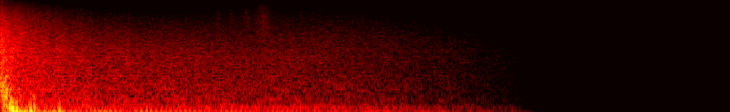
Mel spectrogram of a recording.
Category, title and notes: Sound effects > Electronic / Design
A custom cinematic impact designed from pure synthesis and resynthesis. Built for high-intensity transitions, trailers, and sound design work.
